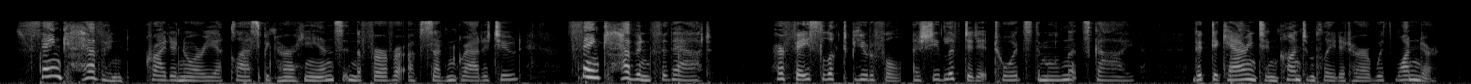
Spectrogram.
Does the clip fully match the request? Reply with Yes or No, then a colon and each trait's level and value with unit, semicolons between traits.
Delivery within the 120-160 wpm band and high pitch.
Yes: average, 145 wpm; high, 195 Hz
